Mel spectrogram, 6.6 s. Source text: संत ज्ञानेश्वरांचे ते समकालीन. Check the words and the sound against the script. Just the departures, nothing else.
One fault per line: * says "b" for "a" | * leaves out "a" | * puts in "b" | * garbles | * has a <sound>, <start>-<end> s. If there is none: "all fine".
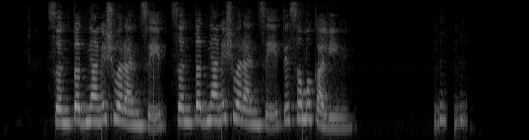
* puts in "संत ज्ञानेश्वरांचे"
* has a laugh, 5.4-5.8 s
